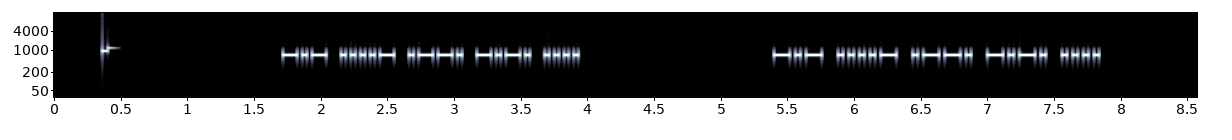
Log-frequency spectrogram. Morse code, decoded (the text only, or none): K4PCH K4PCH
